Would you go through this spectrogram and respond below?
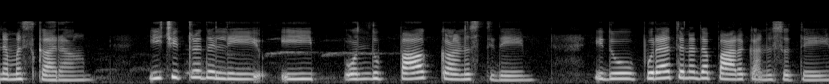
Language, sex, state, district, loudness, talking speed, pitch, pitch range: Kannada, female, Karnataka, Bellary, -18 LUFS, 80 wpm, 250 Hz, 220-275 Hz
